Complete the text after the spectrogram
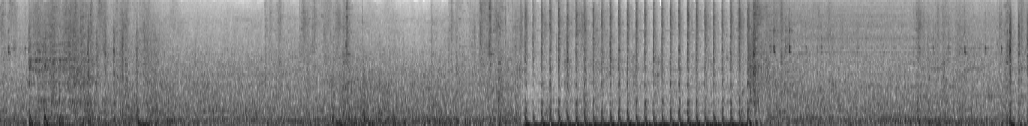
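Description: A helicopter's engine and rotor drone steadily.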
